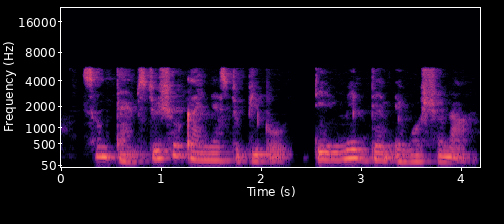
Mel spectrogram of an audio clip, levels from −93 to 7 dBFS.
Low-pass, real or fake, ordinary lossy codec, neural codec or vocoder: 5.4 kHz; real; none; none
